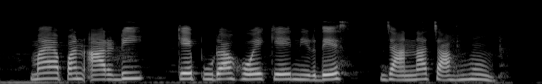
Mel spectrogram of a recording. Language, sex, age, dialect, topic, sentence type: Chhattisgarhi, female, 18-24, Western/Budati/Khatahi, banking, statement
